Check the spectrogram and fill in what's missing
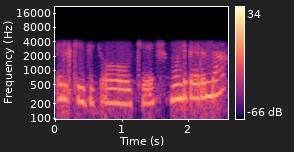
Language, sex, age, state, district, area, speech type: Malayalam, female, 18-30, Kerala, Palakkad, rural, conversation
